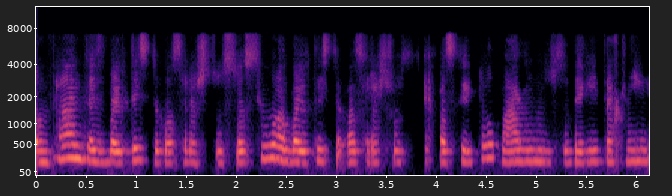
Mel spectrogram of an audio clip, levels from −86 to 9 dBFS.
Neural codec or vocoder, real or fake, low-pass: codec, 16 kHz, 1 kbps, FreqCodec, smaller model; fake; 7.2 kHz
